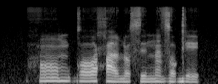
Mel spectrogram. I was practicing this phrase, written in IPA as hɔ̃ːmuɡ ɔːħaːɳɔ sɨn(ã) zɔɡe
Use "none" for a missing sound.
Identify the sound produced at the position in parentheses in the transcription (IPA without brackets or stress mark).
ã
